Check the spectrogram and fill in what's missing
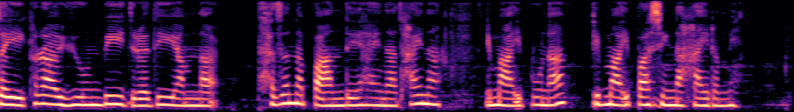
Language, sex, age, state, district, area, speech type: Manipuri, female, 30-45, Manipur, Senapati, urban, spontaneous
